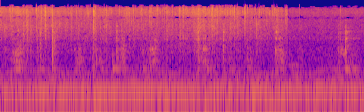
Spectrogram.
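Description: Sliced shallots and garlic frying in hot oil in a nonstick pan: a steady sizzle with many small crackles, over a steady low hum.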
